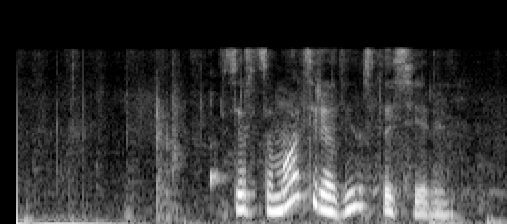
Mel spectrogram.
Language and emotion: Russian, neutral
